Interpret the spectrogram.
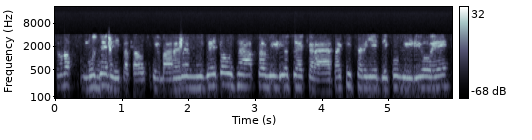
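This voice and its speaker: A man with a very high, creaky voice whose pitch swoops wildly pushes the other party in a casual phone argument, repeating himself insistently. He talks at a normal speed over a tinny, click-filled, noisy line.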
